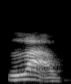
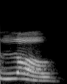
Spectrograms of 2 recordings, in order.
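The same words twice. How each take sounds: First: The vowel is made with unrounded, slightly open lips. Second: The vowel is made with rounded, wide-open lips. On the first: The speaker calls it right. "my mouth didn't, is not rounded? And I didn't open my mouth wide" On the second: The speaker calls it wrong. "it is not love"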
